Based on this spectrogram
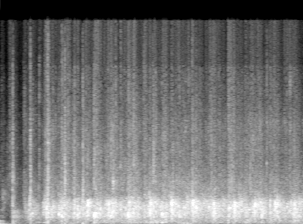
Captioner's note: audience applauding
